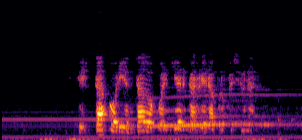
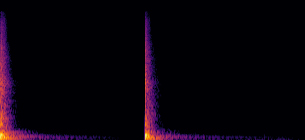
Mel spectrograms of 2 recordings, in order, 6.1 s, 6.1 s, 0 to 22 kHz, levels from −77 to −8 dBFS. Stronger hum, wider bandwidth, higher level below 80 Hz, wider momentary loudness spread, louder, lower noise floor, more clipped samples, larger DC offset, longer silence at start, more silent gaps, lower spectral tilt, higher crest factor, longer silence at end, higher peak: neither; second, 4.7 kHz vs 15.5 kHz; second, -50 dBFS vs -40 dBFS; second, 20 LU vs 23 LU; first, -22 LUFS vs -25 LUFS; second, -49 dBFS vs -81 dBFS; neither; neither; first, 0.8 s vs 0 s; second, none vs 2.77-2.84 s; first, -8 dB/octave vs -6.5 dB/octave; second, 22 dB vs 28 dB; second, 0.25 s vs 2.9 s; about the same, -4 dBFS vs -2 dBFS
